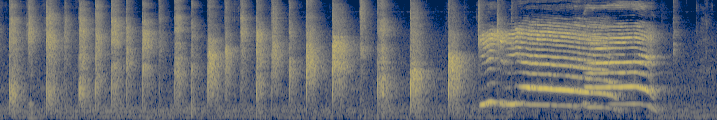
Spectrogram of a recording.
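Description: A boy clapping his hands in a quick regular rhythm, about three to four claps a second, for some seven seconds. Then a child's long, loud shout that falls in pitch at the end.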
